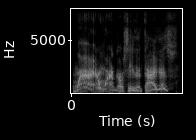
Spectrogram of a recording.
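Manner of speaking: very high, spluttering cartoon duck voice; hammed-up cartoon duck impression; Daffy Duck. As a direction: squawk it like an indignant cartoon duck. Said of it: "that was Daffy Duck".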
